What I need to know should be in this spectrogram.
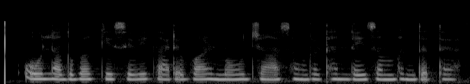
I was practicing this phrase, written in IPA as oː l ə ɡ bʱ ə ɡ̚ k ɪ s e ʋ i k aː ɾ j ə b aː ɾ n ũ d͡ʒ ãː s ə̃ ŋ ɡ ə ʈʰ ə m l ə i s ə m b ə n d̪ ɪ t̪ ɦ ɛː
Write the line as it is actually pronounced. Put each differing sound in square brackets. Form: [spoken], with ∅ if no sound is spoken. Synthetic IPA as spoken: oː l ə ɡ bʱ ə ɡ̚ k ɪ s e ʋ i k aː ɾ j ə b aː ɾ n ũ d͡ʒ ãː s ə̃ ŋ ɡ ə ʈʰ ə [n] l ə i s ə m b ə n d̪ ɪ t̪ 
